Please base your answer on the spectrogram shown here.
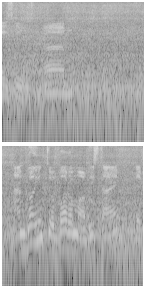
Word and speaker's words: Baltimore: It's not Baltimore, it's Baltimore. That's the way Americans call it. When you are in Rome, you behave like Romans. So I'm going to Baltimore. The T is silent. You don't pronounce that T.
